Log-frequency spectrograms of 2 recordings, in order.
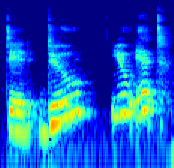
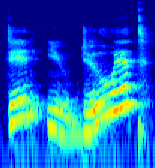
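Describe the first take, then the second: First: Did do you it read slowly with a rising end; wrong word order. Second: Did you do it read slowly, rising on it; correct question. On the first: Teacher reading the wrong card order aloud. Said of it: "that doesn't sound right". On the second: Teacher reading the fixed question to the class. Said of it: "we've made a sentence". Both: Shown as a demonstration.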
